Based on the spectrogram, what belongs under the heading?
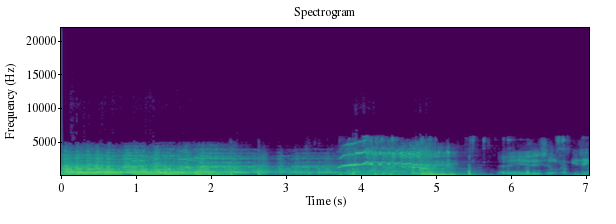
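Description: A horse whinnies loudly, a long quavering neigh that rises and wavers in pitch, followed by a shorter whinny, with light clopping hoof sounds underneath.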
